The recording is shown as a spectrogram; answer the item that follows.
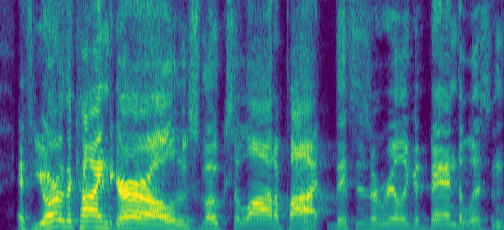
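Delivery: hollered out in a high, loud yell. Recommending a band to a certain kind of listener: yelling. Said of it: "why are you yelling that".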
